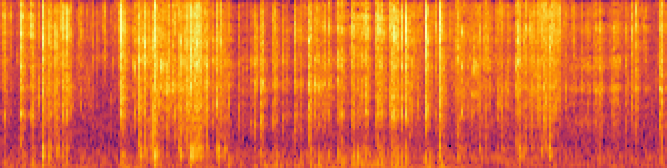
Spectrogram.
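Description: A metal blade scrapes crumbly shavings off a solid cream-colored soap bar held in the hand. The clip is a quick run of dry, bright scraping and crackling strokes, with soft crumbling in between.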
